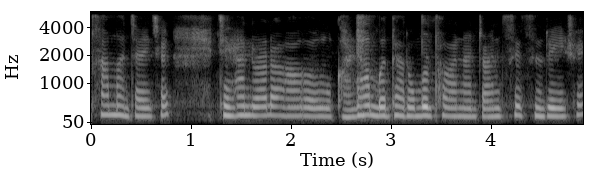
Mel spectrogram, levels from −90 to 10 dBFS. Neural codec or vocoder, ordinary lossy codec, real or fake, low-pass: autoencoder, 22.05 kHz, a latent of 192 numbers a frame, VITS, trained on one speaker; none; fake; 5.4 kHz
